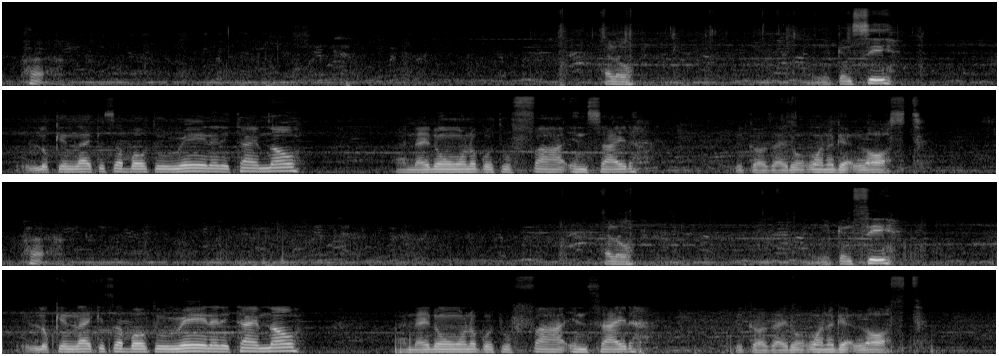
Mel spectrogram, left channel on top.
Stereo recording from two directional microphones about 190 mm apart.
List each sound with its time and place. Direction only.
0.2 s a sound: 35° left (ahead or behind)
5.9 s speech: 40° left (ahead or behind)
8.6 s speech: 20° left (ahead or behind)
10.3 s speech: 10° left (ahead or behind)
14.0 s speech: 25° left (ahead or behind)
17.4 s speech: 5° left (ahead or behind)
